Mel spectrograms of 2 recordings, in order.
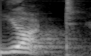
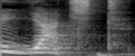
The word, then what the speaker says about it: yacht: अभी इसका थोड़ा डिफरेंट है, जैसे इसका जो प्रोनाउंसिएशन है वो है यॉट, पर इसका स्पेलिंग जो है वो है याच्ट, YACHT, याच्ट, बट उसे कहा जाता है यॉट।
